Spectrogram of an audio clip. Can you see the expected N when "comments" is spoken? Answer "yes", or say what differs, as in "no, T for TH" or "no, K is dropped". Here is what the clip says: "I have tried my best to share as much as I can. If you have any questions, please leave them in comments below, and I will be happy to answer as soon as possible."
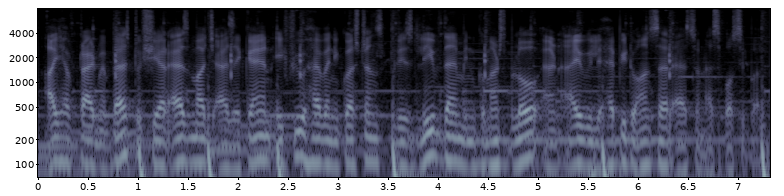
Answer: no, N is dropped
